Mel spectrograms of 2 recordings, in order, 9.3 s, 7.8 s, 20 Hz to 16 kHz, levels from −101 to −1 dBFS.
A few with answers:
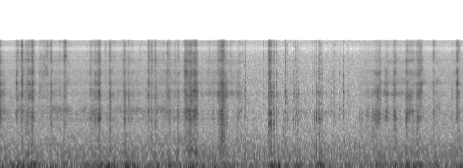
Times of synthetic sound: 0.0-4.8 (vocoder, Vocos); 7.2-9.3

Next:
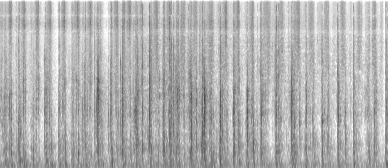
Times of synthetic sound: 1.1-2.4 (vocoder, BigVGAN v2); 2.9-3.6; 5.3-6.1

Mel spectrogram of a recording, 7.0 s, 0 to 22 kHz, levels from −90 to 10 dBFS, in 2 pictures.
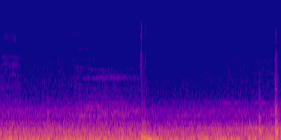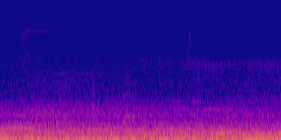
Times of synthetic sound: none

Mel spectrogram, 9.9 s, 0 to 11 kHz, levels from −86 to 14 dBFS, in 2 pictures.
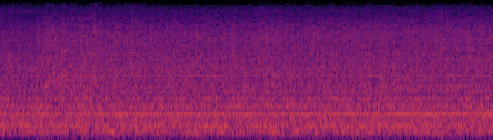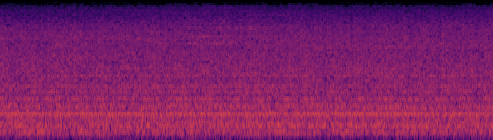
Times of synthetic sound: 7.0-9.9 (vocoder, BigVGAN v2)

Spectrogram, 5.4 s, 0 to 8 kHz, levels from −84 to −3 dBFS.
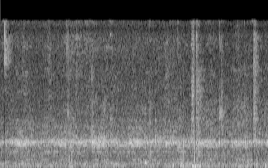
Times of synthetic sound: none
